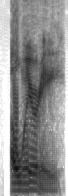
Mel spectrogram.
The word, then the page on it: aweary: American English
